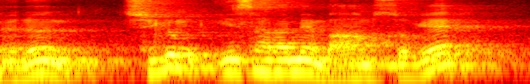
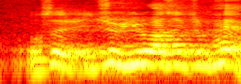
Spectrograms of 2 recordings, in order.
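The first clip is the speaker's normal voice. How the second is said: lightly voiced pushy congregant, higher and quick; mock summons, quick and raised in pitch; bossy congregant; 7 semitones higher, faster than usual. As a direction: order the pastor about, slightly put on. Congregant ordering the pastor about.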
